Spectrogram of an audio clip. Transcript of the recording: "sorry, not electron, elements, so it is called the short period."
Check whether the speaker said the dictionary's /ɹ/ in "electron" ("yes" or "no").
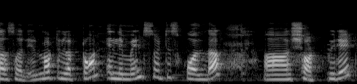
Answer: no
